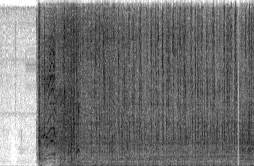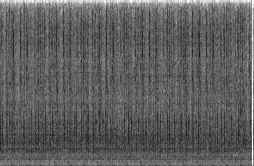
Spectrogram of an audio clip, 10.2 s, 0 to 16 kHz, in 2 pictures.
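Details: Minitractor diesel engine (KM380/KM385/LL380 type) just after full valve adjustment, not yet fully warmed, possibly air left in fuel: cranks, catches quickly, settles into steady even clatter with no misses or knocks; normal idle.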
